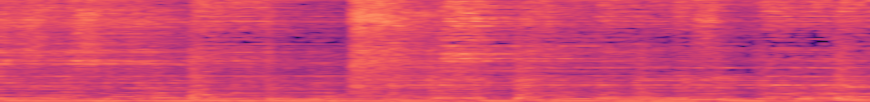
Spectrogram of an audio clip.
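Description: Live band playing loud amplified music, with guitars and drums, steady throughout.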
